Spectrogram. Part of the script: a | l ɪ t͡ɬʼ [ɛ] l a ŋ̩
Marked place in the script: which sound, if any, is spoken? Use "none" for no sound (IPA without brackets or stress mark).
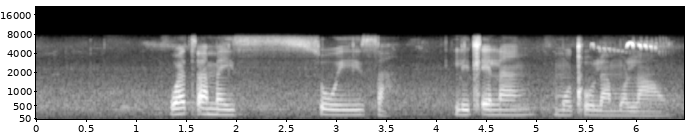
ɛ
